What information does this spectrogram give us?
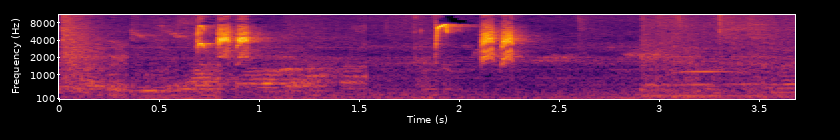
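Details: Cinereous tit calling a rival, natural sound for luring young tits: short paired high notes repeated twice, with one thin falling whistle between them, over low background rumble.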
